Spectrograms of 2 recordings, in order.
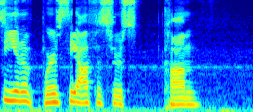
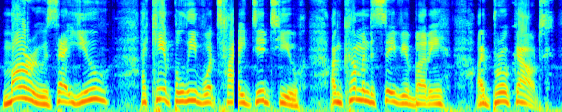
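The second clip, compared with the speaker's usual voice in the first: Jessica over the comm; 5 semitones higher than usual. Acted. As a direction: rush it out over the radio, desperate. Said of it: "You hear".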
